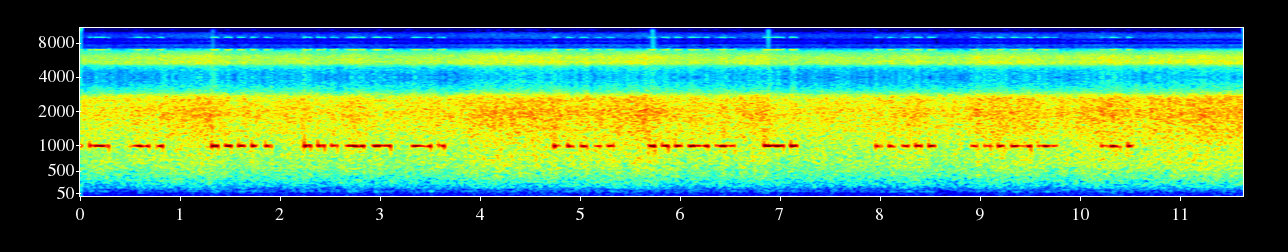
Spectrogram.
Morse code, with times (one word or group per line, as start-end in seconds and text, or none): none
